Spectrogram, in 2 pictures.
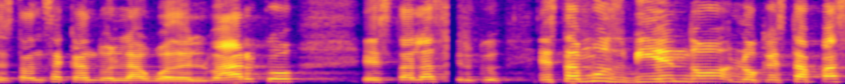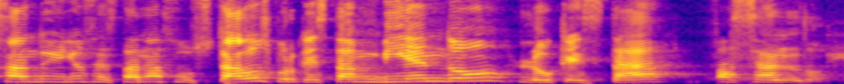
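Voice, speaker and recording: A woman from Tijuana with a northern Mexican accent, telling a Bible story to a young congregation in a playful, animated way, with many rhetorical questions. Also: a little high. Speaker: children's church teacher. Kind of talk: lively Bible lesson sermon.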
